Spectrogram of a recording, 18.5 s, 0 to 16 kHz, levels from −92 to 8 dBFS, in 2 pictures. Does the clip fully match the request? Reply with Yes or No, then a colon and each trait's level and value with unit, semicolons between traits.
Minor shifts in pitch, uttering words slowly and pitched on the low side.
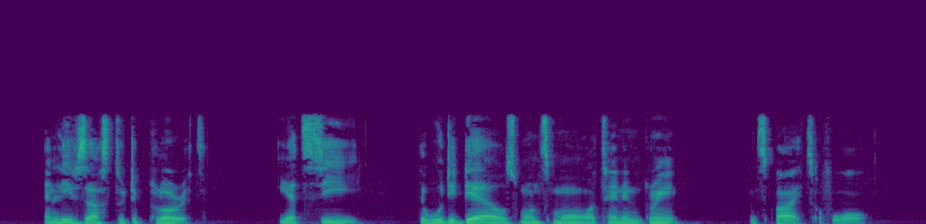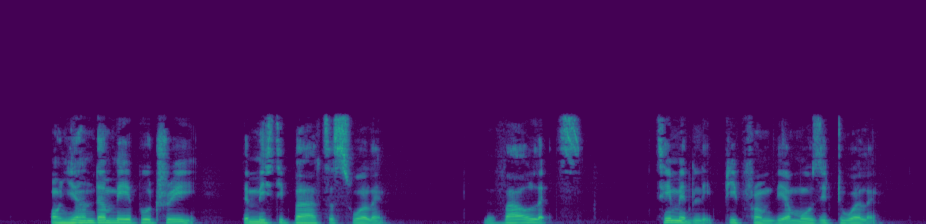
Yes: narrow, 2.1 semitones; slow, 120 wpm; low, 110 Hz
